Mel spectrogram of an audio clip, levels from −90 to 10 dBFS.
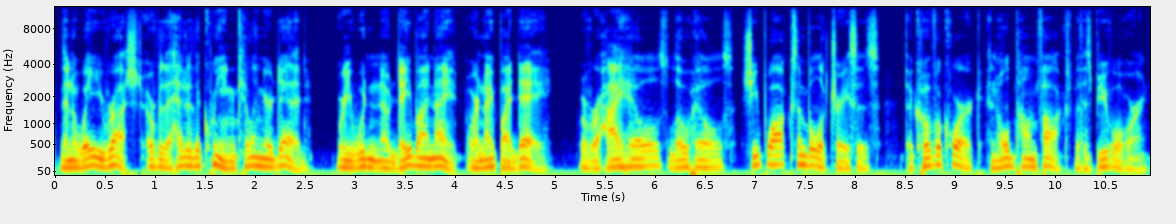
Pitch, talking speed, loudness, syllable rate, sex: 105 Hz, 250 wpm, -17 LUFS, 5.5 syllables/s, male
